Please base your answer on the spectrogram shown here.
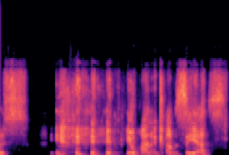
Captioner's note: laughs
